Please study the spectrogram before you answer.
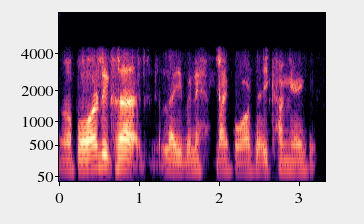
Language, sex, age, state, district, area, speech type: Manipuri, male, 30-45, Manipur, Kakching, rural, conversation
